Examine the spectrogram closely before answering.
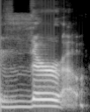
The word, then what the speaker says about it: thorough: tho tho okay though though has a vocalized th though and F thuro does not we don't say thorough thorough thorough okay oh this is a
